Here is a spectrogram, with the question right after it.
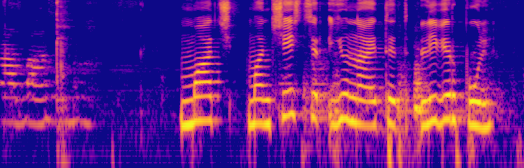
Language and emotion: Russian, neutral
